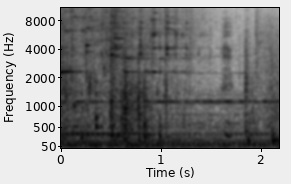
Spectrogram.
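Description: Glass fragments and water falling and settling just after something bursts, heard as scattered tinkles and clinks that thin out and fade.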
